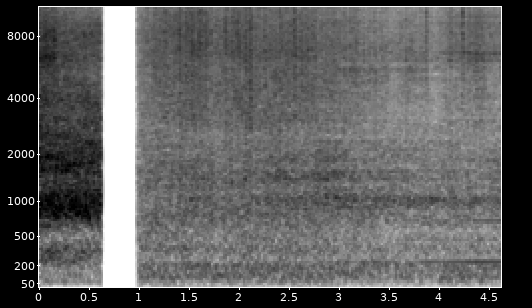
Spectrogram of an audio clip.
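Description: A car's engine and tyres drone steadily from inside the cabin.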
